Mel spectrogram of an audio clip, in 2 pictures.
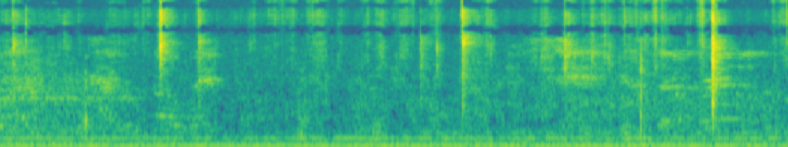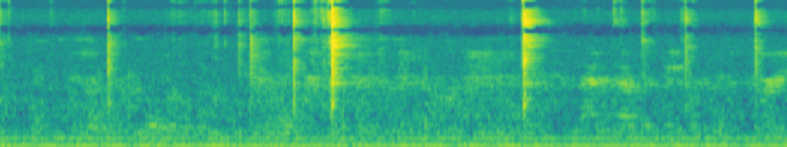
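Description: Long metal feeding tongs clicking faintly now and then as they are held and shifted against the snake: a handful of sharp, isolated ticks over a steady low hum.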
